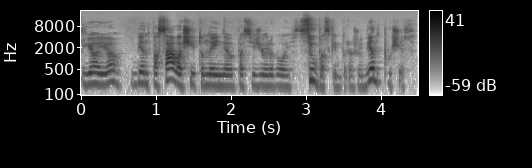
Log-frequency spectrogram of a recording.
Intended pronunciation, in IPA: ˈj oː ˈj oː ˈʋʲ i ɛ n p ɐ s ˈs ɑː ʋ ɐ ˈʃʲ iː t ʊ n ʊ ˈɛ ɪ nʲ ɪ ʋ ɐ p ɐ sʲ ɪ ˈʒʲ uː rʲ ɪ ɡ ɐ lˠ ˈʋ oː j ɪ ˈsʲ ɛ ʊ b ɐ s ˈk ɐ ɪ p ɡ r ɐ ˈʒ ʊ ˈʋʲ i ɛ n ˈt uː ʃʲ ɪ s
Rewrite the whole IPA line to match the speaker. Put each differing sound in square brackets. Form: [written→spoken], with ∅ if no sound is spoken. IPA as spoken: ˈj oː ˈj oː ˈʋʲ i ɛ n p ɐ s ˈs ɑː ʋ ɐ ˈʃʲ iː t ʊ n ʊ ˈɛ ɪ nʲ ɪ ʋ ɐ p ɐ sʲ ɪ ˈʒʲ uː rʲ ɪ ɡ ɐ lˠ ˈʋ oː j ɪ ˈsʲ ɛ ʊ b ɐ s ˈk ɐ ɪ p ɡ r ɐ ˈʒ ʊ ˈʋʲ i ɛ n [ˈt→ˈp] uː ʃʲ ɪ s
